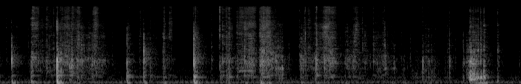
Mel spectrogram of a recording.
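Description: A white polystyrene foam packaging block is held in the hand while fingers rub and scratch along its flat face. The result is a run of dry, squeaky scrapes and sharp clicks with bright, airy hiss and short bursts of friction. It sounds unsteady, with louder spikes near the start and a strong scrape near the end.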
